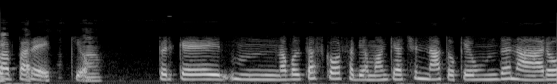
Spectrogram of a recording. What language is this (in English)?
Italian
